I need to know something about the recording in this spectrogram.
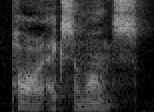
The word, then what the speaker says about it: par excellence: the noun or verb in english it's usually pronounced with a hybrid french accent par excellence let's look at some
